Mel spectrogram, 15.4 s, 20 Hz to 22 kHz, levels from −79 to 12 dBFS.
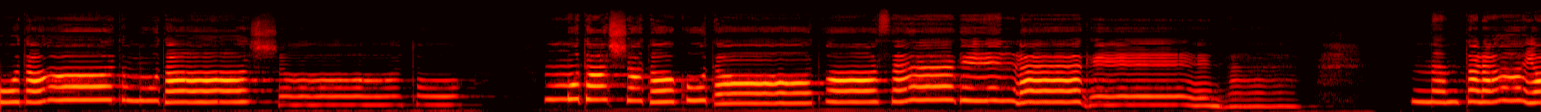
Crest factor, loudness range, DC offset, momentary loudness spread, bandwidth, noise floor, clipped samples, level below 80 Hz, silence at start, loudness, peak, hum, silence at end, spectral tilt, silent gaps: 14 dB; 13 LU; under 0.1%; 18 LU; 15.5 kHz; -74 dBFS; under 0.1%; -68 dBFS; 0 s; -26 LUFS; -14 dBFS; none; 0 s; -2 dB/octave; none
